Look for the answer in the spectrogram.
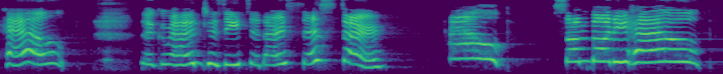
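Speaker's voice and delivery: very high, loud panicked shouting; wailing cries for help. A narrator's reading. Rabbit brothers wailing for help after their sister vanished. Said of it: "they began to wail".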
